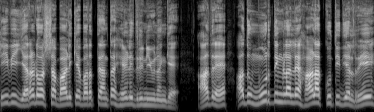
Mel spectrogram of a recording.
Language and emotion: Kannada, angry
